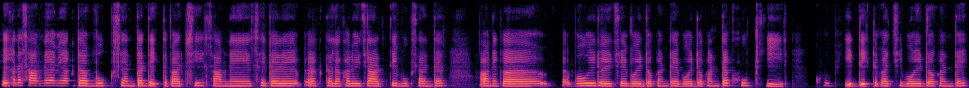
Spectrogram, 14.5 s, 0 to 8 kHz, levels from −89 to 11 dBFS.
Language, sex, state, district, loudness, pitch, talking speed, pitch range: Bengali, female, Odisha, Nuapada, -18 LUFS, 215 Hz, 135 wpm, 205-225 Hz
